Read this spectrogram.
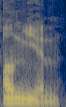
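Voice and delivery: "onion" said as UNG-yun. Shown as a demonstration. Cohost showing own pronunciation, "onion" as ung-yun. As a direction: put a hard ng in "onion". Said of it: "which [name] says".

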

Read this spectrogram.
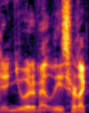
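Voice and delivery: ordinary talk, nothing marked

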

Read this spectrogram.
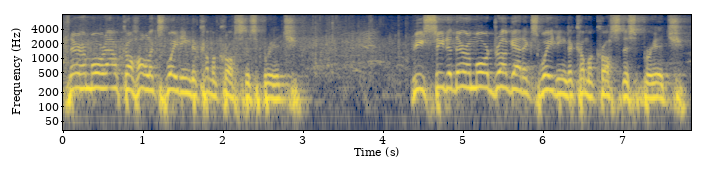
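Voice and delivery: full-throated revival preaching, almost singing; preaching at full force. Acted. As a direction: carry the church up to a chanted peak. Preacher builds to sung climax.

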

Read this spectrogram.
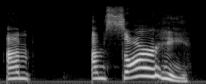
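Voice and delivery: strained, high and loud through pain; apology squeezed out in pain; wincing. A narrator's reading. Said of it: "winced Adam".

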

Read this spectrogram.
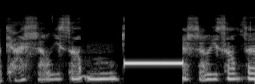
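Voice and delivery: put-on old preacher voice. An old preacher asking his host, lightly voiced eager plea. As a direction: beg sweetly to show her something. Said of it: "And he says".

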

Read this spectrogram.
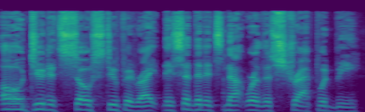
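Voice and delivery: usual speaking voice

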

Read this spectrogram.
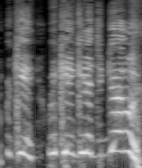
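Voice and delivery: high, rushed imitation of outrage; mock heated. Vlogger imitating a heated man's complaint, rushed mock outrage. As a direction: squeal his complaint fast, amused. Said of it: "He's heated".

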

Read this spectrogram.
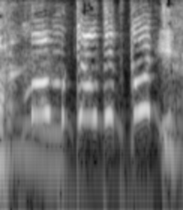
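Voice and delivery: very high-pitched celebrity impression. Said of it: "her speaking voice ... but when you hear".

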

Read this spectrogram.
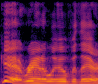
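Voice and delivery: high, loud mock reply; hammed-up offhand answer; imitated casual bystander. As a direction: call it out as a mimicked onlooker. Mimics guy answering about the dog.

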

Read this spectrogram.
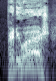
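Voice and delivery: high, mock strained yell; half-voiced imitation of a yell; Bill. Host imitating Bill yelling into the sewer, mock strained yell. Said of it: "he's, like, yelling at".

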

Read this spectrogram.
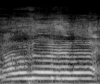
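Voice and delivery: high-pitched panicked babble; mock panic. Intern on the line while fleeing, mock-panicked. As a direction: voice shoots way up, acting out helpless panic.

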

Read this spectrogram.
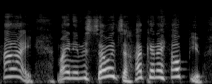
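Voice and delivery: very high-pitched, over-cheerful customer service voice; mock an all-smiles greeter, way up high; ecstatic phone rep. Imitating the rep greeting a caller, ecstatic. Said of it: "And she's ecstatic".

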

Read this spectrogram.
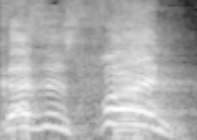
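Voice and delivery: loud, high yell; shouted punchline. Acted. Answering why he'd punch the dude, yelling. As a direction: yell it like it's obvious.

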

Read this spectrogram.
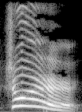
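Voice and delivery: high, loud eager "sure"; eager date. Retold or imitated. Date eagerly agreeing to the bathroom request, high and loud. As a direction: chirp it back too keen.

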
